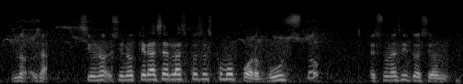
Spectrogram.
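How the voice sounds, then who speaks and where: With lively intonation, the delivery runs fairly quickly. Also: man. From Colombia, Ibagué (Tolima). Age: 20s. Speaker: music producer. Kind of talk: casual chat.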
